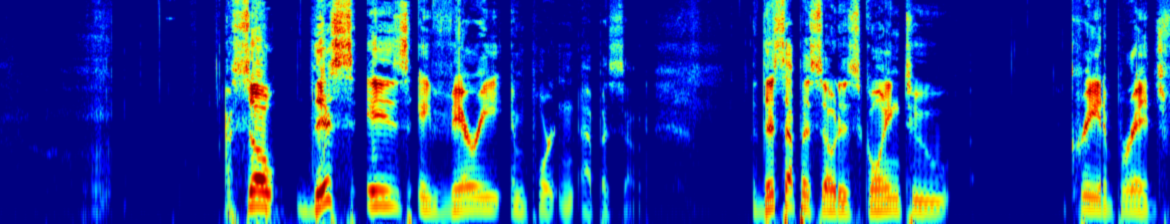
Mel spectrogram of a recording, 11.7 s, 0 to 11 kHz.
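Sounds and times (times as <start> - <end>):
soft slurp of someone sipping coffee: 0.7 - 1.3
speech: 2.3 - 6.8, 7.5 - 9.6, 10.7 - 11.6.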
